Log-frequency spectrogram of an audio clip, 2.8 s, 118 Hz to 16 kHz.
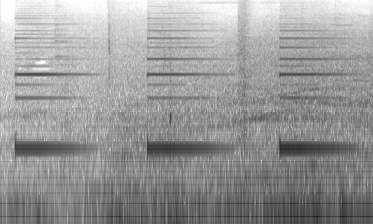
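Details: Volkswagen Beetle electric conversion from 2008 with DC motor and lead-acid batteries, in neutral: clear mid-pitched beep repeating about once a second over a quiet background as the contactors close and the drive system goes live.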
